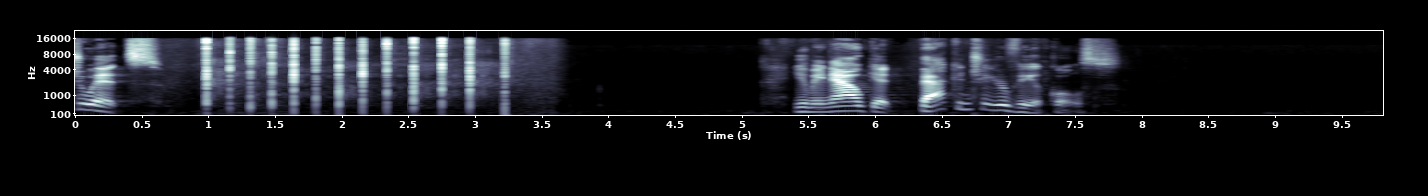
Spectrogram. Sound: applause

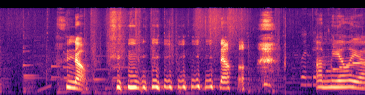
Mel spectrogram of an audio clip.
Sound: laughing

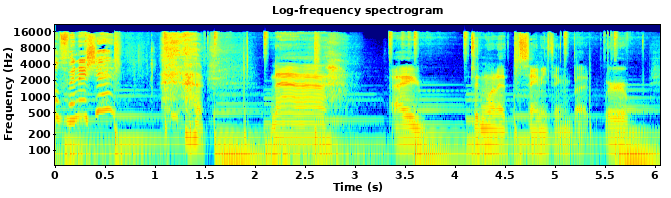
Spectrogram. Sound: laughs

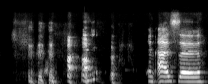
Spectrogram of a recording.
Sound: laughing

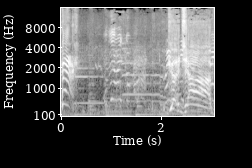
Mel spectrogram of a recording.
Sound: yelling

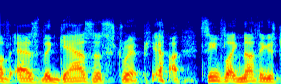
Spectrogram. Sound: chuckles

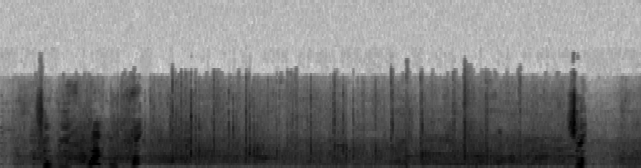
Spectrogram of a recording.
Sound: attendees applauding and laughing

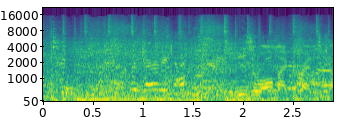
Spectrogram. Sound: crowd murmuring

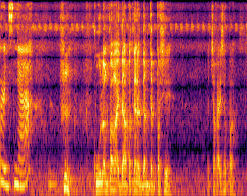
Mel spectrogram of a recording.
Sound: scoffs

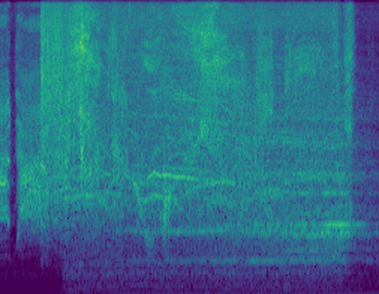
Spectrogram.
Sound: screaming; slurping

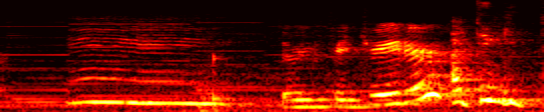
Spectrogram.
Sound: hums

